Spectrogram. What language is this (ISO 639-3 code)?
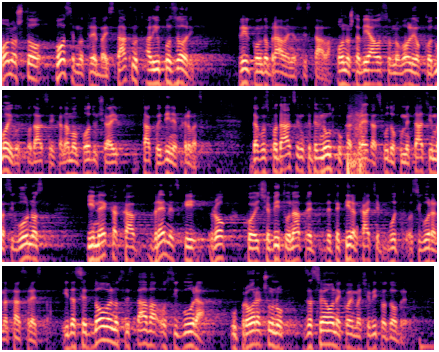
hrv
